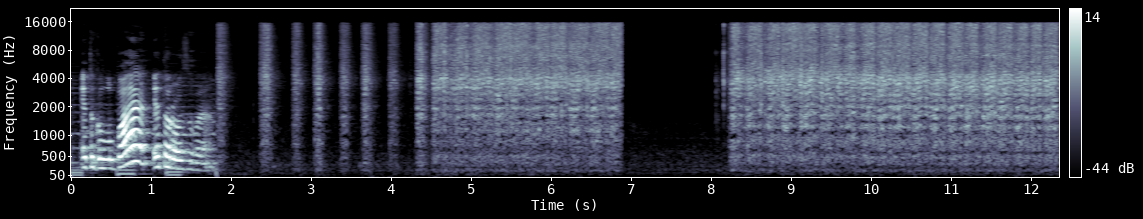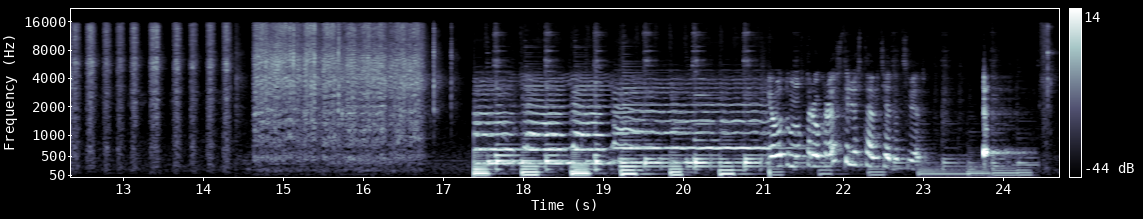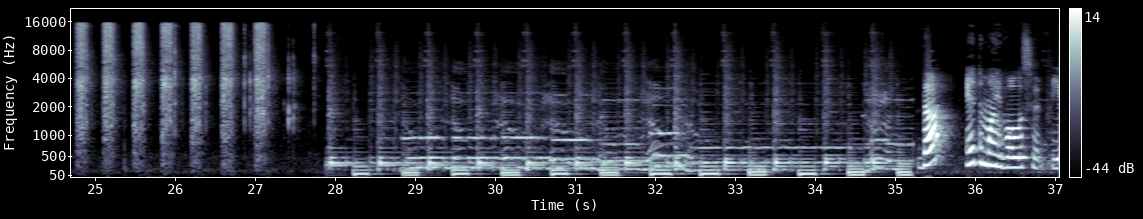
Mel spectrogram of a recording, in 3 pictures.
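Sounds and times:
music: 0.0 - 1.8, 17.4 - 24.4, 27.9 - 35.3, 36.0 - 37.0
aerosol spray can spraying: 1.8 - 6.9, 8.1 - 16.9, 24.5 - 27.4.

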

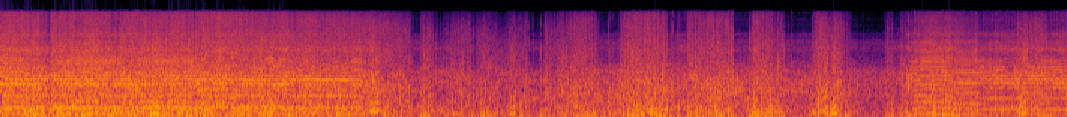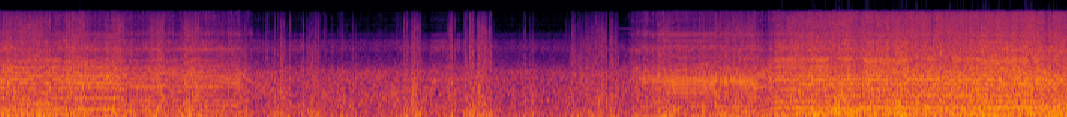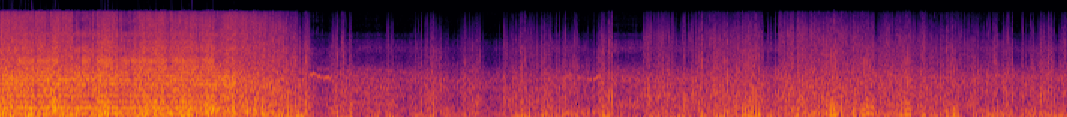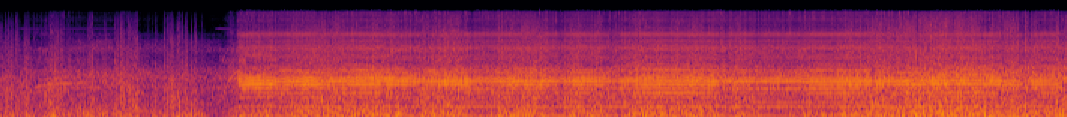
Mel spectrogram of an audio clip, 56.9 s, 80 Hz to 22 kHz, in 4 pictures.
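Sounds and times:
wind on microphone: 0.0 - 56.9
model aircraft motor whining: 12.0 - 17.6, 22.6 - 31.8, 45.5 - 56.9.

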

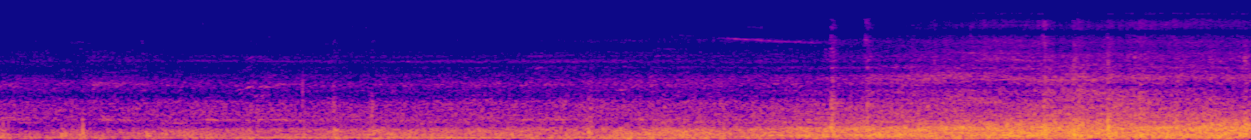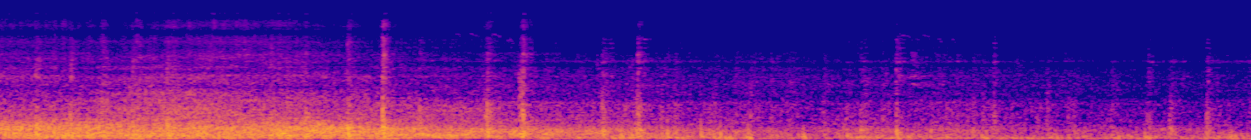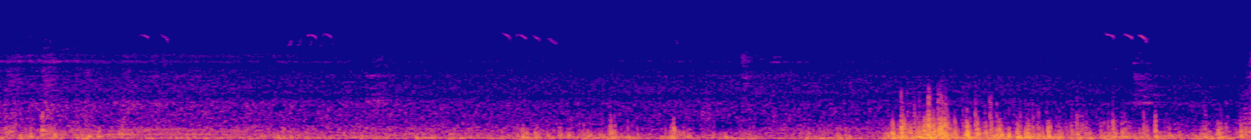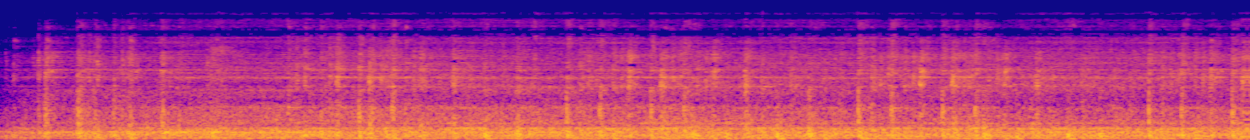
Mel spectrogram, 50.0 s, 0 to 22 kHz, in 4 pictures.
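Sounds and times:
train wheels rumbling on rails: 0.0 - 29.0, 34.0 - 50.0
wheels clicking over rail joints: 37.6 - 50.0.

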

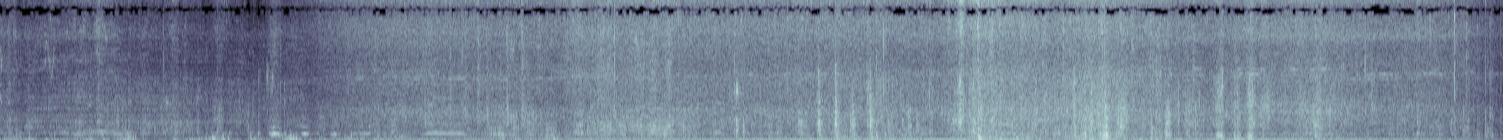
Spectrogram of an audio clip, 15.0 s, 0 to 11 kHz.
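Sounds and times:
engine running low: 0.0 - 15.0
tyres crunching on rock: 3.4 - 15.0.

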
